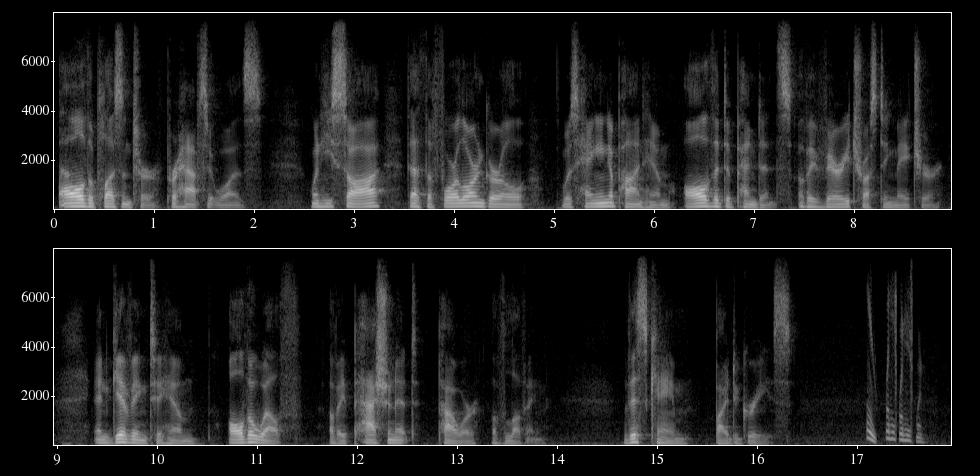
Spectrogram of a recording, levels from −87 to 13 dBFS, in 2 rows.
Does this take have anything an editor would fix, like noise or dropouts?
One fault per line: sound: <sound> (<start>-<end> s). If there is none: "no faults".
sound: chirp (17.1-17.7 s)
